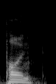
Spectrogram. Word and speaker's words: Bon: Bon, từ Tây Tạng, phát âm là Pon.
